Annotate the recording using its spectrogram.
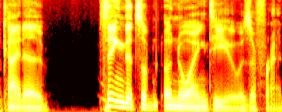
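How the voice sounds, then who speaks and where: A man with an American accent speaks at a fairly quick pace in a dark, mellow tone. The recording is very clean, with a silent background. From southern Illinois. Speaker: podcast co-host. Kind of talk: casual chat.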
